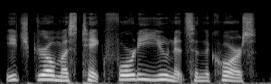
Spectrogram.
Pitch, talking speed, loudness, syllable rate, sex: 195 Hz, 200 wpm, -17 LUFS, 4.8 syllables/s, female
